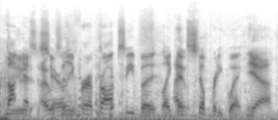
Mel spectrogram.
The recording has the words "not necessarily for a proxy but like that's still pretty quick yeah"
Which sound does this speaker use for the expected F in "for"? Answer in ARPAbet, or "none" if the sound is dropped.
F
